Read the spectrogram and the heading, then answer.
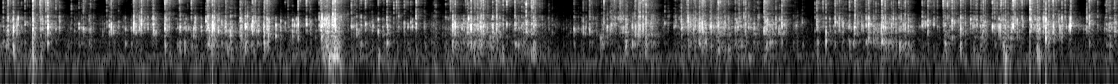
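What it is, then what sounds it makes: Plastic candy bag crinkled. A hand-sized, hollow blue Halls cough drop bag made of thin printed plastic film is held in both hands with long pink nails and crinkled and squeezed between the fingers. The result is a dense, continuous crackling crinkle that is bright and sharp, with almost no low end, rising and falling in waves across the clip.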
